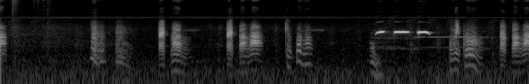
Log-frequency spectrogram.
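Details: A Javan myna (jalak kebo) imitating human voices, greetings and coughing: groups of clipped harsh nasal syllables, a thin level whistle, and a loud wavering whistled phrase near the end.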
